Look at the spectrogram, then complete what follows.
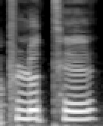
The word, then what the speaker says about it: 플루트: 근데 스탬프라든지 아까 플루트 또 티베트 있잖아요. 이걸 티벳이라고 하면 안 돼요. 플룻 안 돼요. 티벳 고원 안 돼요. 플루트, 티베트 이렇게 발음을 생각하면서 외우시고.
